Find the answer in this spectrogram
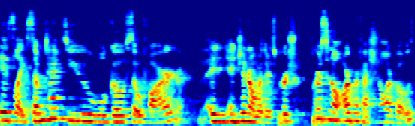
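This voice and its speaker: A woman with an American accent, fairly high-pitched and fairly quick, over noticeable background noise. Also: ordinary pitch variation. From Houston, Texas. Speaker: podcast host, lifestyle coach. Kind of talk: interview podcast.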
